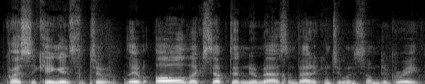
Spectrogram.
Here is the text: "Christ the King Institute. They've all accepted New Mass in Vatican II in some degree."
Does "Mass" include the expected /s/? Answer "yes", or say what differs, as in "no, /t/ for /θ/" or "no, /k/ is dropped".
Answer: yes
